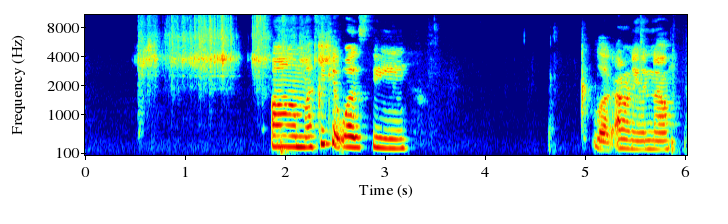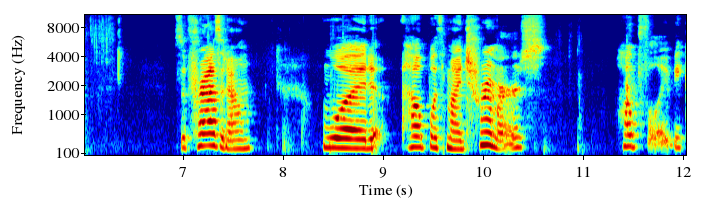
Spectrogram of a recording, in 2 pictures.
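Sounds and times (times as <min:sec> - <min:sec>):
pills rattling in plastic bottle: 0:00.5 - 0:02.5.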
